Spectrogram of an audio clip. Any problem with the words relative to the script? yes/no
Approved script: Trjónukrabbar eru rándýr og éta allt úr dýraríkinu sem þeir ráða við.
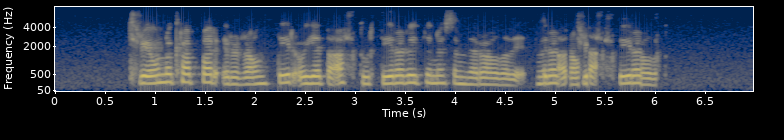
yes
